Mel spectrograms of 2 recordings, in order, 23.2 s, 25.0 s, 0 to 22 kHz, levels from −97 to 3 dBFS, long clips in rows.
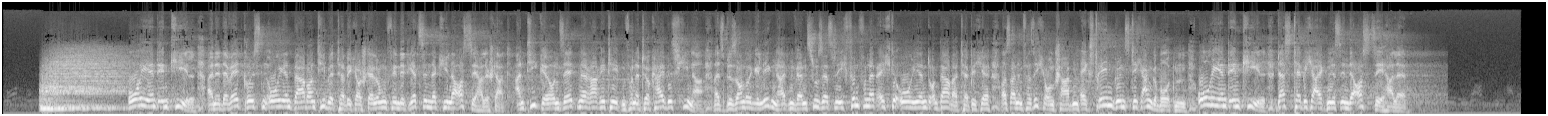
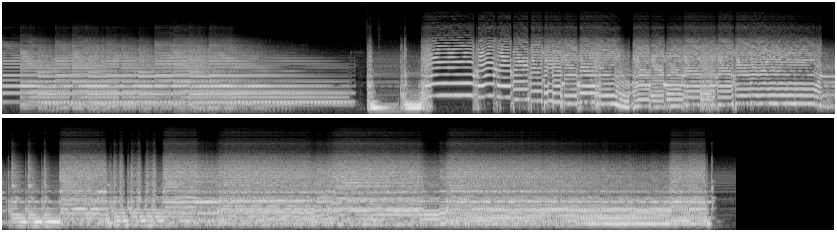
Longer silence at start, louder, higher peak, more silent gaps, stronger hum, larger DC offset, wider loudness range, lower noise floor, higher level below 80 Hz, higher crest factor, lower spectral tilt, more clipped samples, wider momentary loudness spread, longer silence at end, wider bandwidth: first, 0.55 s vs 0 s; first, -7 LUFS vs -15 LUFS; first, 0 dBFS vs -4 dBFS; neither; neither; neither; second, 1 LU vs 4 LU; second, -43 dBFS vs under -90 dBFS; first, -38 dBFS vs -56 dBFS; about the same, 8 dB vs 12 dB; about the same, -5.5 dB/octave vs -5.5 dB/octave; first, 0.4% vs under 0.1%; about the same, 4 LU vs 5 LU; second, 1.5 s vs 1.8 s; first, 17 kHz vs 10 kHz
